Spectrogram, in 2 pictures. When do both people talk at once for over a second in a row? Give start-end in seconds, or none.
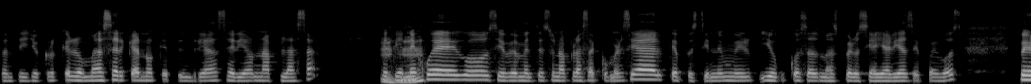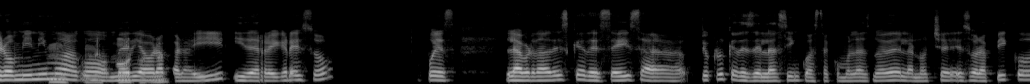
10.8-12.0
